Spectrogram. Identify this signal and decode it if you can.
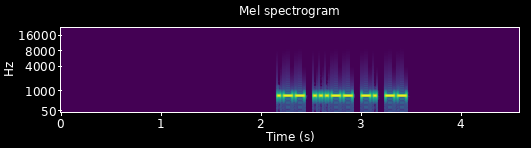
Morse code, heard as a keyed tone, about 37 wpm, 700 Hz. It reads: W3NM
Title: USA Call Signs - 4 Characters - Repeated 3x - 40wpm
